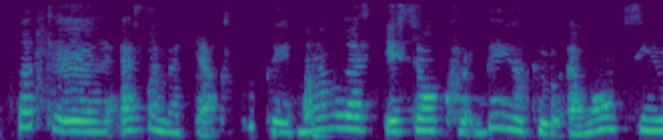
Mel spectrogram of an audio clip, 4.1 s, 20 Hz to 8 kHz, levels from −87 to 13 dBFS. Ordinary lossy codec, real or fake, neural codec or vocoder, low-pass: Opus, 24 kbps; real; none; 7.2 kHz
